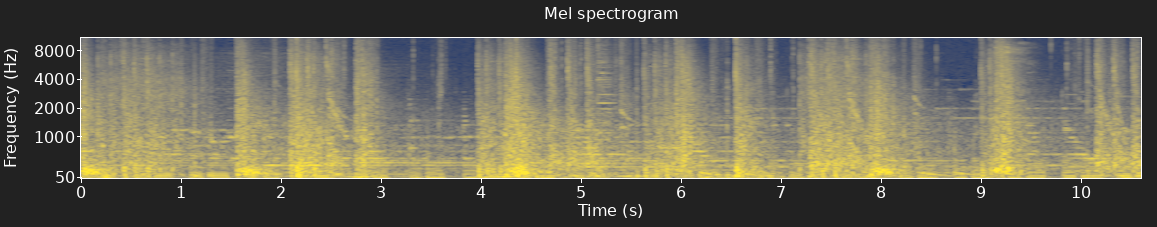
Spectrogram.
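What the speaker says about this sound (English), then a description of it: "I like how they're shooting their own friend there" Rapid bursts of gunfire from a RimWorld desert-colony raid, dense overlapping shots and volleys crackling continuously at close range with no talk.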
